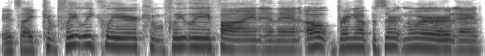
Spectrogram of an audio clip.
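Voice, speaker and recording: A man's voice: sits high, steady tone, measured pace, pushed and bright, clean tone. A man co-hosting a casual livestream, welcoming guests and agreeing along. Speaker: livestream co-host.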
